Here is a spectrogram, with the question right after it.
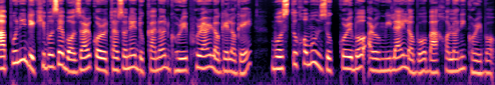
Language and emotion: Assamese, neutral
